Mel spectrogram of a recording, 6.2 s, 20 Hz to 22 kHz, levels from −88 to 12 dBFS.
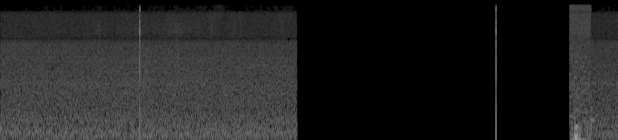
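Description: Separate WAV pieces of this speech were joined with their headers left in, so a file header played as audio as a sharp snap at 1.39 s and 4.96 s.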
